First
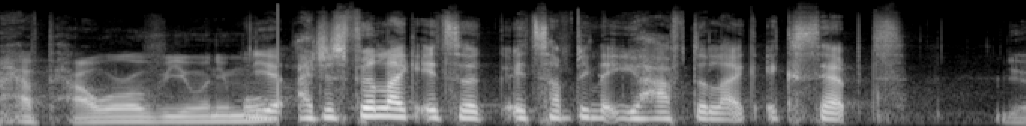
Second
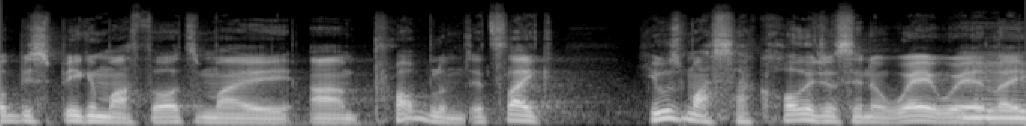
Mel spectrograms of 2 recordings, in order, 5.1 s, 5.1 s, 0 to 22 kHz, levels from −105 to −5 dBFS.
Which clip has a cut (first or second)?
first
